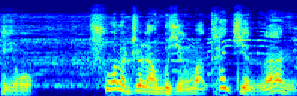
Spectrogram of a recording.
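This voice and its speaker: A man's voice: a little high, big pitch swings, moderate pace, fairly bright tone, faint music behind. A man voicing a cocky teenage male basketball player who teases a shopkeeper with a smug grin, in a storytelling retelling. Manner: teasing, smug.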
